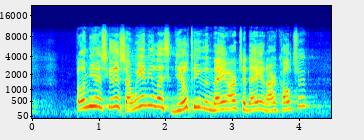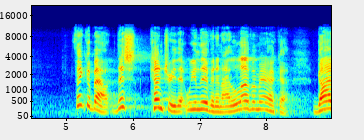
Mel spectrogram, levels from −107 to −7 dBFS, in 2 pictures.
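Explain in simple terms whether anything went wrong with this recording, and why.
Nothing went wrong with this audio; no fault can be heard anywhere in it.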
